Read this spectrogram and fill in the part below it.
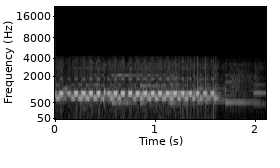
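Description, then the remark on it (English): A telephone rings with a bright, warbling electronic trill, loud, repeating rapidly for about a second and a half before cutting off to a quieter tone, as a woman takes a phone call. “Let's mute her while she takes her phone call.”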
